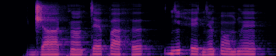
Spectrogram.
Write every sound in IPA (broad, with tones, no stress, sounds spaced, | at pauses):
d͡ʒ aː˨ k ã˨ t ɛ˦ p a˨ h ə˦ | d ĩ˦ h e˨ d ɛ̃˦ p ɔ̃˨˦ b ɛ̃˧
